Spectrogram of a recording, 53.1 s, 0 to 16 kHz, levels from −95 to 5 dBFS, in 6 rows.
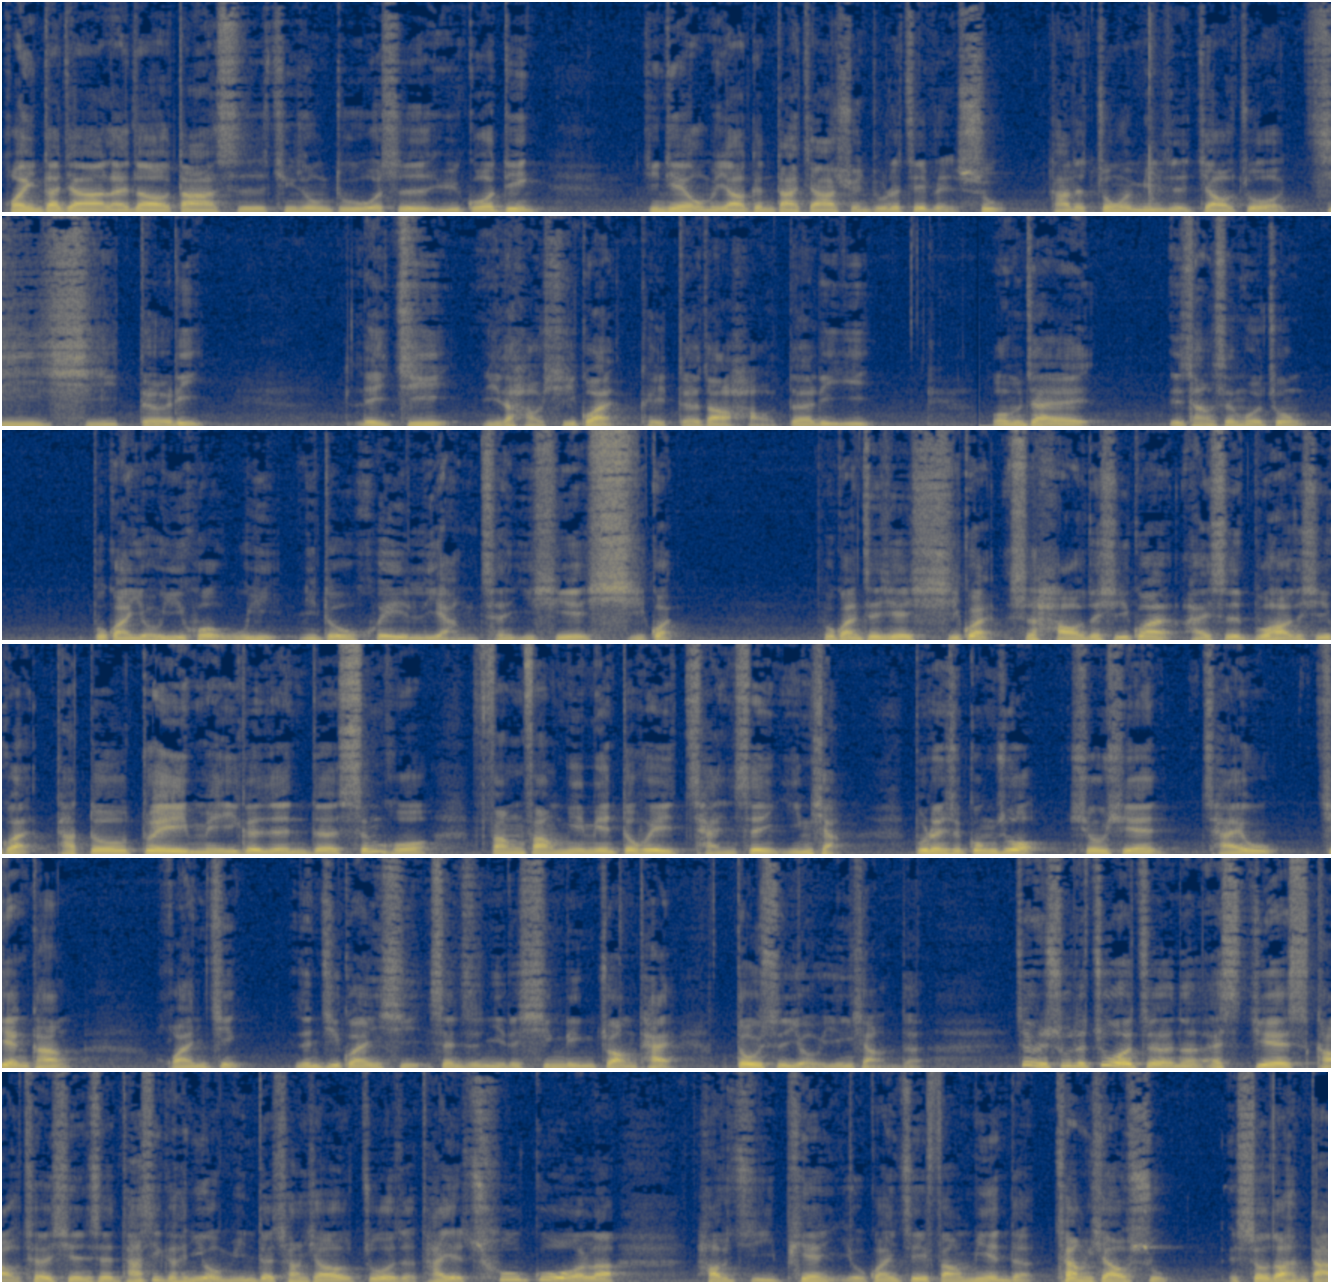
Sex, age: male, 50-69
